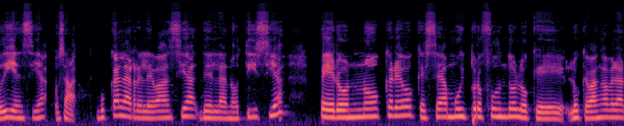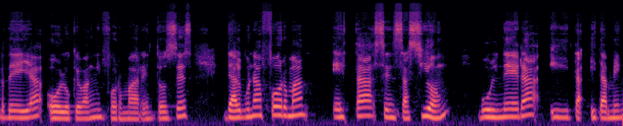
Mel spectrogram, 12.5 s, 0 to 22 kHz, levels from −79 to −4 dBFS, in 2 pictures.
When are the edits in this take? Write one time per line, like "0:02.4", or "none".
0:03.0
0:08.3
0:10.9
